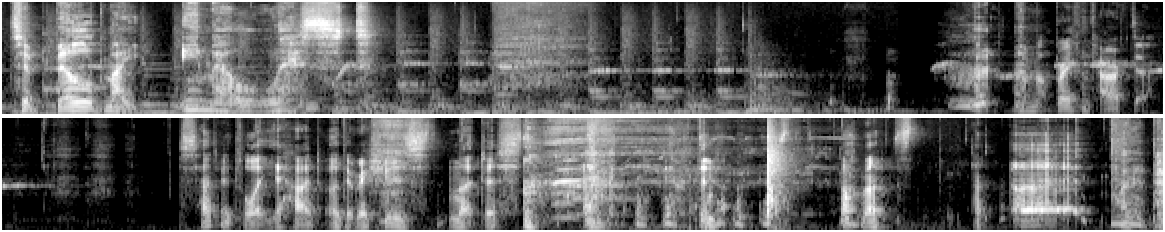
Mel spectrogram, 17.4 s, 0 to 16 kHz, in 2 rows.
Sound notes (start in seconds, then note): 3.6 laughs; 13.1 speech distorted by laughter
